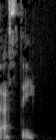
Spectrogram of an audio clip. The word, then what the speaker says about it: ST: So I cut it down to just S and T. It's pronounced the same, so I might as well do it. So yeah, ever since then, it's stuck, and now everyone knows me as Esty.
